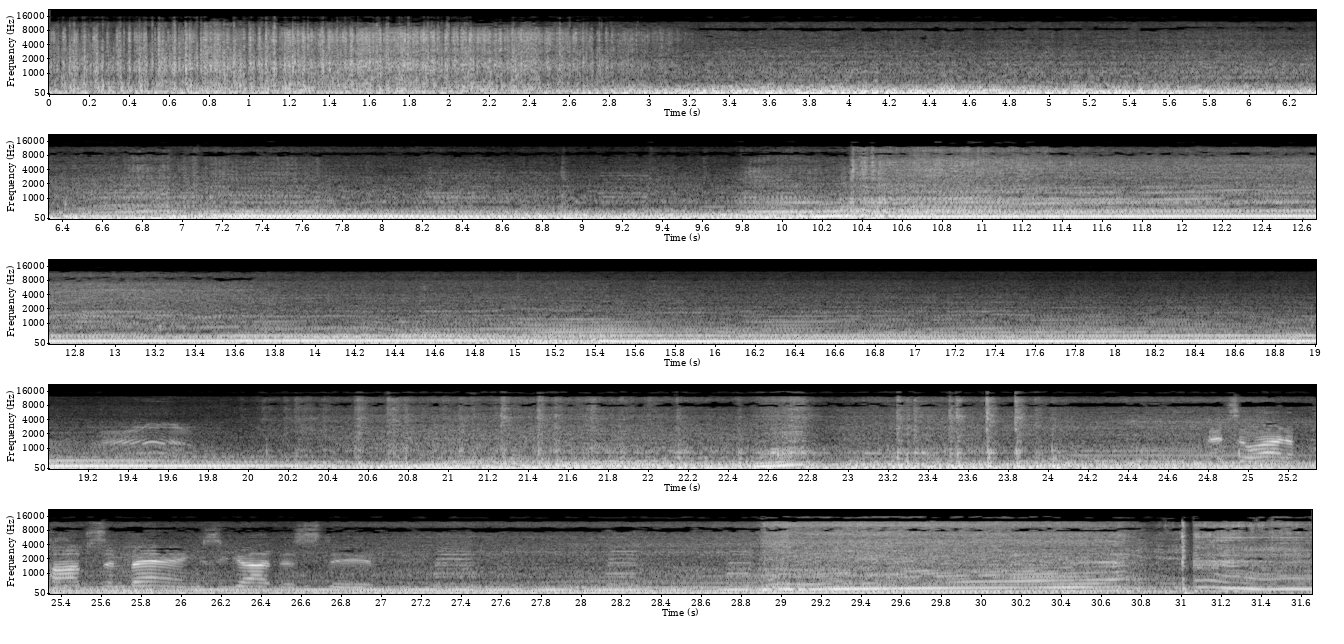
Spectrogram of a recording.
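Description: Wind buffeting the microphone for the first few seconds, then a car engine heard from inside the cabin, accelerating hard through the gears. Its pitch climbs, drops at each upshift (twice in quick succession), holds steady at speed, then climbs again near the end.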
